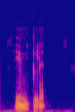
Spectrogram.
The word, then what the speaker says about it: simple: Simple se escribe igual, pero se pronuncia simple, simple. ¿Ven lo que les digo en la P? La P es la protagonista de hoy. Simple, simple, sim y luego pel. Lo que ocurre aquí es la PLE,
